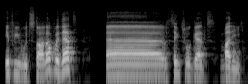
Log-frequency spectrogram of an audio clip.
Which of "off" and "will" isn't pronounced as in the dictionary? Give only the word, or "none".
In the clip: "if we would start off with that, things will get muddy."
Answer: off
